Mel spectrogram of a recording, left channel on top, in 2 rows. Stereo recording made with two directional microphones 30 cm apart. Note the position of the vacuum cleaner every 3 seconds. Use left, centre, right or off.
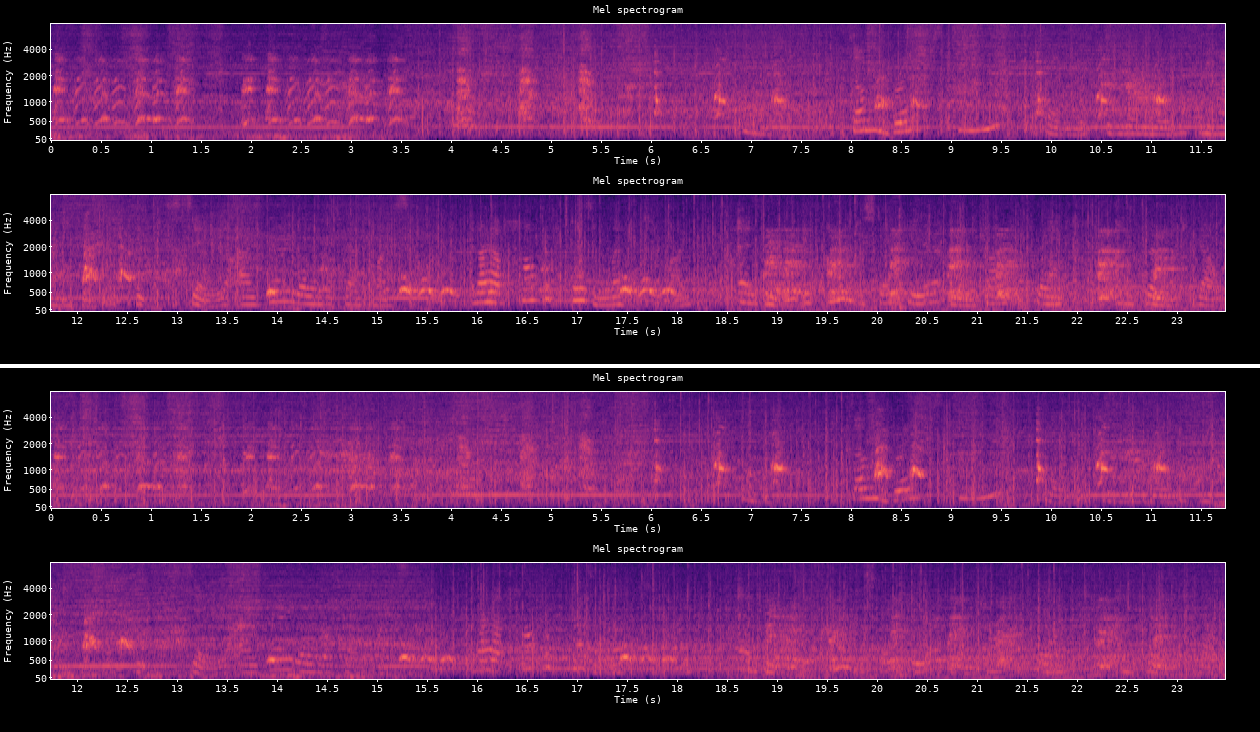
right, centre, left, left, right, right, right, right.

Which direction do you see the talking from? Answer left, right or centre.
left.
